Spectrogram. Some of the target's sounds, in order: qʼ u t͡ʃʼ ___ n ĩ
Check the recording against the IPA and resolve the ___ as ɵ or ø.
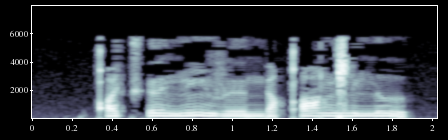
ø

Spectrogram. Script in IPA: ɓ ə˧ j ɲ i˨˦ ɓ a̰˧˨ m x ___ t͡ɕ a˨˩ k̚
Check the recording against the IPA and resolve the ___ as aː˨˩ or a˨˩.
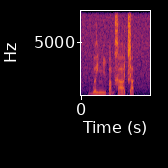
aː˨˩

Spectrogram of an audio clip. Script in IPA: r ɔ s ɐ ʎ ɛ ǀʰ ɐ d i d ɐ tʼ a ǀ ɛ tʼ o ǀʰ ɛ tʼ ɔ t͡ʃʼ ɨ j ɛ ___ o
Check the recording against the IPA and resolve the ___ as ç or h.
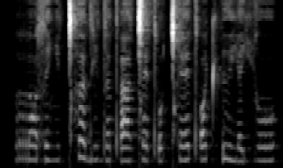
ç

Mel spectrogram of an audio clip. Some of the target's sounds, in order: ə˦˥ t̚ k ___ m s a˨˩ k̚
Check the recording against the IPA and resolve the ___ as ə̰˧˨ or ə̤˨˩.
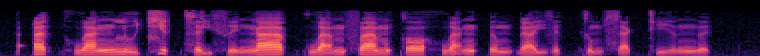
ə̰˧˨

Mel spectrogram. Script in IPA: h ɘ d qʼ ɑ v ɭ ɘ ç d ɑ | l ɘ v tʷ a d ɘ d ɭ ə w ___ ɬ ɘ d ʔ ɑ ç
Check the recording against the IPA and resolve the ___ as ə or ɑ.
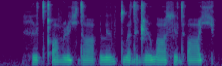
ɑ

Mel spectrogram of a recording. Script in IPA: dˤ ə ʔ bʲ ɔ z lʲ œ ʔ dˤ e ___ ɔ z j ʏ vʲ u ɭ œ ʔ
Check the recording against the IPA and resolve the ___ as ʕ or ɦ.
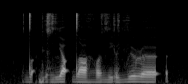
ɦ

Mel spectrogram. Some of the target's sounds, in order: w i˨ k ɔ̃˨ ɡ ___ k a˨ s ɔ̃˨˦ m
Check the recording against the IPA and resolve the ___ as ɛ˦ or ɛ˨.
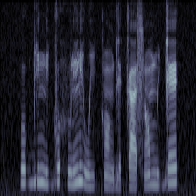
ɛ˨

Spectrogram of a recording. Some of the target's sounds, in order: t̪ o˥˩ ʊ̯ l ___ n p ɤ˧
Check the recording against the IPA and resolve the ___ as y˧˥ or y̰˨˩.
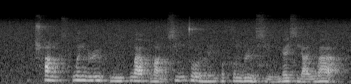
y˧˥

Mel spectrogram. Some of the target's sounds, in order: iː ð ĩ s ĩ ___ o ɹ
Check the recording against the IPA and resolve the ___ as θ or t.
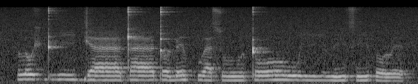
θ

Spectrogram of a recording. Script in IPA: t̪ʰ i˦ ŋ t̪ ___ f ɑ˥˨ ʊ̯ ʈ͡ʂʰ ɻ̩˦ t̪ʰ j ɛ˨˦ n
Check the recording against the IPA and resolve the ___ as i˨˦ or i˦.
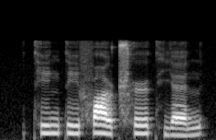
i˦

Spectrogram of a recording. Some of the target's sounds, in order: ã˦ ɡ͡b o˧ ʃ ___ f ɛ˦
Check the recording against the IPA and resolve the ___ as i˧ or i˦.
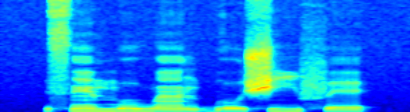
i˦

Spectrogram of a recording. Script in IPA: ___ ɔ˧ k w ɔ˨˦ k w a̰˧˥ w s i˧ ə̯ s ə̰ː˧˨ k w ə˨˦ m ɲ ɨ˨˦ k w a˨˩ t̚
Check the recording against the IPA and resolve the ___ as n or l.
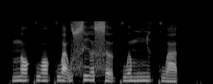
n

